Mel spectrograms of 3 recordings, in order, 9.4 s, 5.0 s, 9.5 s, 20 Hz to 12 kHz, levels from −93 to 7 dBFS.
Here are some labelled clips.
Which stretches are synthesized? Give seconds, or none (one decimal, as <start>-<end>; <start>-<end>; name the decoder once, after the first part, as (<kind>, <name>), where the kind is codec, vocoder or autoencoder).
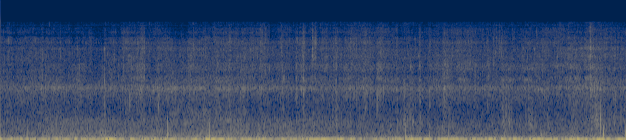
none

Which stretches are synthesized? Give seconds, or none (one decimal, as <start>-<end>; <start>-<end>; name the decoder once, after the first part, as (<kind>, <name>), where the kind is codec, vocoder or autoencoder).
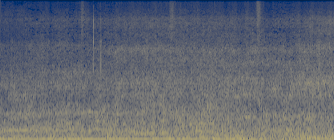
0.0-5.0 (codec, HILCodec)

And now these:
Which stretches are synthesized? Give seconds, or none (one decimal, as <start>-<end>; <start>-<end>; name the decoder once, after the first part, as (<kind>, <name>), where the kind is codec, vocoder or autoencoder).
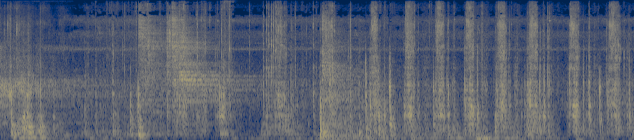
0.0-1.1 (codec, HILCodec)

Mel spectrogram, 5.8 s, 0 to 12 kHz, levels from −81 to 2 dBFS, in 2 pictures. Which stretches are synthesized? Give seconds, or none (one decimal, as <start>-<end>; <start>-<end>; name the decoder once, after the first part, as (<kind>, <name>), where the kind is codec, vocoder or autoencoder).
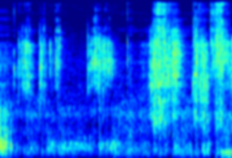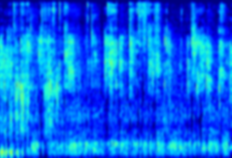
0.0-0.6 (codec, HILCodec); 1.5-3.3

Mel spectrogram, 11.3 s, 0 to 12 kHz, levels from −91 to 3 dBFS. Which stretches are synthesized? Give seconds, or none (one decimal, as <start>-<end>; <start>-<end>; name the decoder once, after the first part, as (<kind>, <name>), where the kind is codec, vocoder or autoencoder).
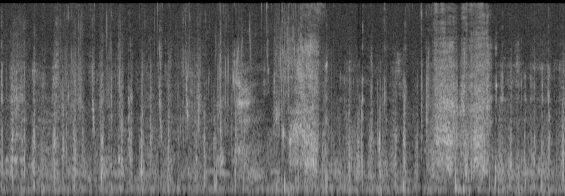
none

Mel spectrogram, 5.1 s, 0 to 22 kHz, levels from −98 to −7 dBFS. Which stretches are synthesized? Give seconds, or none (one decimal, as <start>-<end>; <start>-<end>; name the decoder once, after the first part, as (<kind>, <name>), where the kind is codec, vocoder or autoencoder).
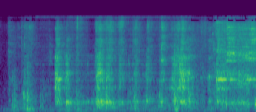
0.7-3.8 (codec, HILCodec)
